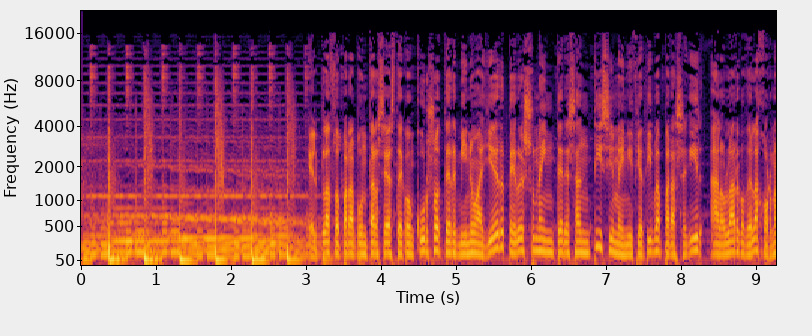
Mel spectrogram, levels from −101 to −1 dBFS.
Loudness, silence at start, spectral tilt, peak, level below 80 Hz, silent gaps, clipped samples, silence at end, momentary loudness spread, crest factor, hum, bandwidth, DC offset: -20 LUFS; 0 s; -5.5 dB/octave; -2 dBFS; -28 dBFS; none; under 0.1%; 0 s; 3 LU; 18 dB; none; 16.5 kHz; under 0.1%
